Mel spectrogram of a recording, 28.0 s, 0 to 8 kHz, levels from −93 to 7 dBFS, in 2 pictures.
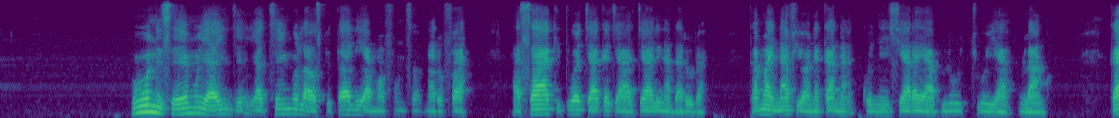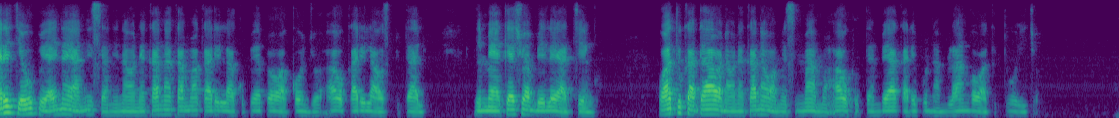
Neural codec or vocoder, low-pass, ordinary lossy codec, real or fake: none; 7.2 kHz; Opus, 32 kbps; real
